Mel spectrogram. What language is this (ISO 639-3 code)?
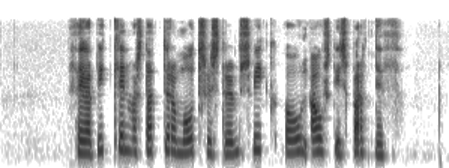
isl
